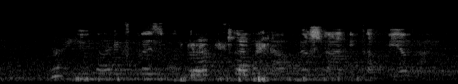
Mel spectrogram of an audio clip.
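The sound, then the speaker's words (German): A train station loudspeaker announcement in Vienna echoes, a reverberant amplified voice speaking in short phrases, announcing that a train is arriving and terminates here, over a low hum of station background noise. “Haben ihr das gehört? Fährt ein und endet hier.”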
